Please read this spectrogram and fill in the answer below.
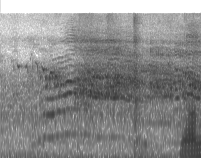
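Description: A high-pitched animal cry that wavers and slides in pitch for about a second.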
